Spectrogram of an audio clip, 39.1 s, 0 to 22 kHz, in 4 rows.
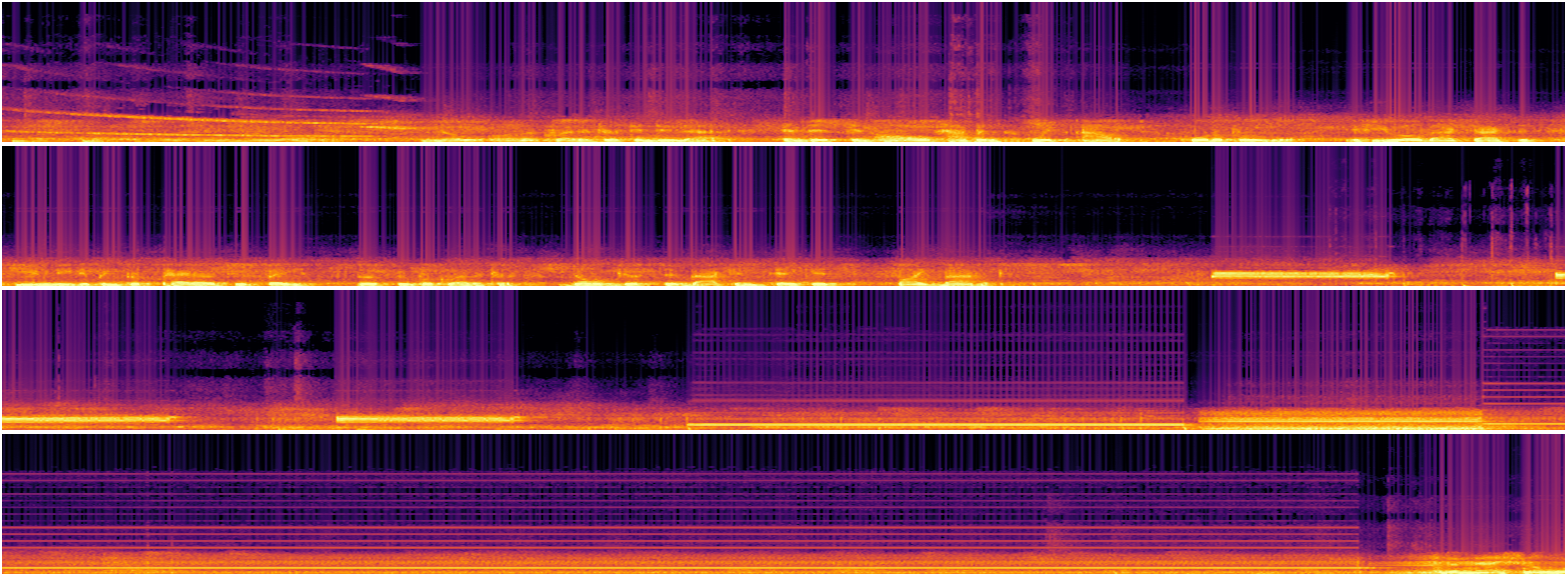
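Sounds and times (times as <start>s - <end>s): two-tone attention signal: 28.8s - 38.5s.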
